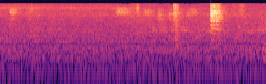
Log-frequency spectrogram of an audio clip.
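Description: Brief handling sounds of fingers picking a piece of dhokla off a serving plate: a couple of soft, short rustles or clinks, the loudest about three seconds in, over a faint steady hum.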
